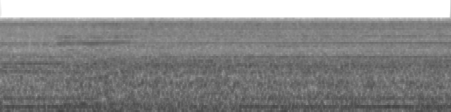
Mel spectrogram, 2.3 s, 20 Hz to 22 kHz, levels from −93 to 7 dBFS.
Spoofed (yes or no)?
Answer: no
